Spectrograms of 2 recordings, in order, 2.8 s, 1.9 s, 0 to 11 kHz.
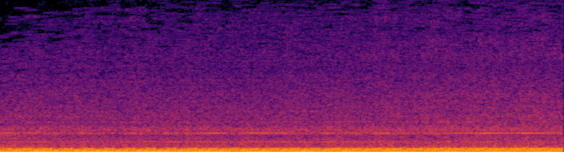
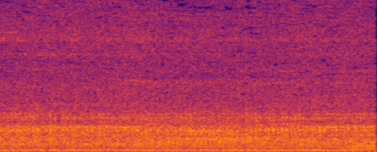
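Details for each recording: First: Car with newly installed Horsepower Freaks turbo kit, super-cold start in a cold shop, took a few extra cranks: rpm rock solid, steady smooth hum with no misses or knocks, revs up; healthy cold idle. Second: Supercharged vehicle (VF supercharger kit) after dyno pulls, intake manifold air around 140–147°F: steady idle with a mild rise and fall in engine speed; surging idle, cause not found, cold start sometimes rough.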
